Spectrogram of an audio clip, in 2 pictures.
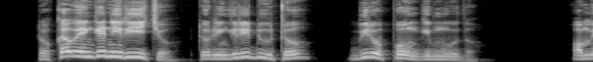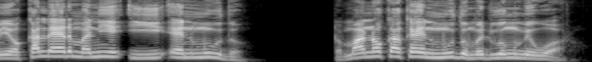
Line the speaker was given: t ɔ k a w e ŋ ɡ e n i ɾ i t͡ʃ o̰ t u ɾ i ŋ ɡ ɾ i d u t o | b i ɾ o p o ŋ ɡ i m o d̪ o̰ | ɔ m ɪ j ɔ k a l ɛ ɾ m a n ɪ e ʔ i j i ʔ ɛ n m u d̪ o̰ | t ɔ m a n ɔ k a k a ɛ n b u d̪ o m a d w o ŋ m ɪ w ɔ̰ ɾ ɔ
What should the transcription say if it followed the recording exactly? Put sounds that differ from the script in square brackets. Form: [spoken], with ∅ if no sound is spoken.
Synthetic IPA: t ɔ k a w e ŋ ɡ e n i ɾ i t͡ʃ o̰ t [o] ɾ i ŋ ɡ ɾ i d u t o | b i ɾ o p o ŋ ɡ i m [u] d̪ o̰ | ɔ m ɪ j ɔ k a l ɛ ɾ m a n ɪ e ʔ i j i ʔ ɛ n m u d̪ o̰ | t ɔ m a n ɔ k a k a ɛ n [m] u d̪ o m a d w o ŋ m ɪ w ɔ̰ ɾ ɔ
